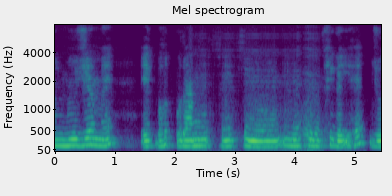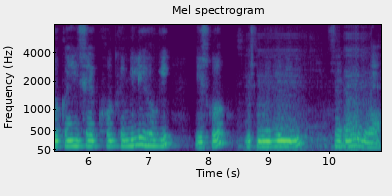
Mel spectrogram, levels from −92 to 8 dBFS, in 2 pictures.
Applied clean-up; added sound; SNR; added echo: neural separator model SepFormer DNS4.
